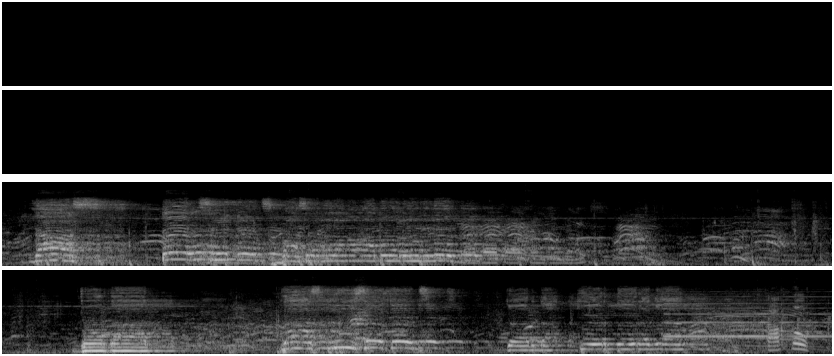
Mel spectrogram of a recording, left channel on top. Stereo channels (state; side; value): silent; left; digital silence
